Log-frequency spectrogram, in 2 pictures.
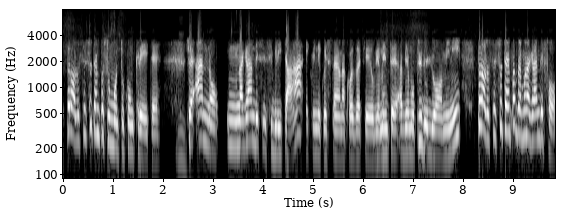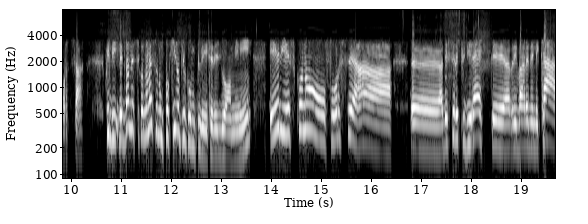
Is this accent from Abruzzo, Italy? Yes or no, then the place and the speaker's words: no; Brescia, Lombardy, Italy; sono una bresciana d'occhio, i bresciani sono molto concreti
